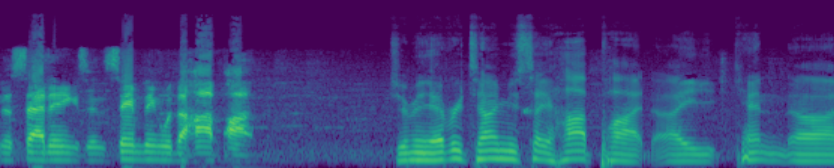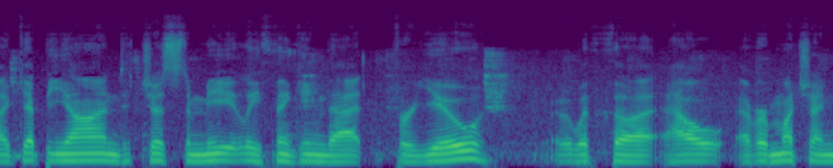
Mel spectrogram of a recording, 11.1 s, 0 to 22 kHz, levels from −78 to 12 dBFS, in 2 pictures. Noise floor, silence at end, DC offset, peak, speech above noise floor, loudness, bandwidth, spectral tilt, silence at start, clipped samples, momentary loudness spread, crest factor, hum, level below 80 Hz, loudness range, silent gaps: -44 dBFS; 0 s; under 0.1%; 0 dBFS; 27 dB; -17 LUFS; 16 kHz; -5 dB/octave; 0 s; under 0.1%; 12 LU; 18 dB; none; -50 dBFS; 5 LU; none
